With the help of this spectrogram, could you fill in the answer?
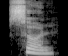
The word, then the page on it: s: Spanish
